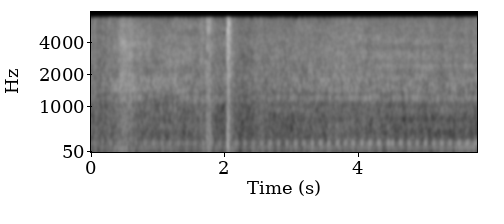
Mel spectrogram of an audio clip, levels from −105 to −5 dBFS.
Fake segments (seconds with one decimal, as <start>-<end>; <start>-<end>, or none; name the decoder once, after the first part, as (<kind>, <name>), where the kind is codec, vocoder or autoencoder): 4.4-5.8 (autoencoder, DAC-VAE)

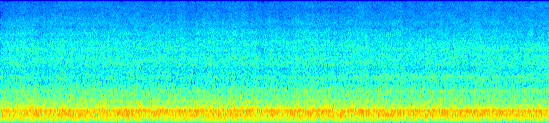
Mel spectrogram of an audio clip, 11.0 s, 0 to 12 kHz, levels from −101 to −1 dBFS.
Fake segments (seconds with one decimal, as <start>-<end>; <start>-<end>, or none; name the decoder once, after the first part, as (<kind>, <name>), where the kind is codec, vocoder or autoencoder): 0.0-6.1 (autoencoder, DAC-VAE); 6.8-11.0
